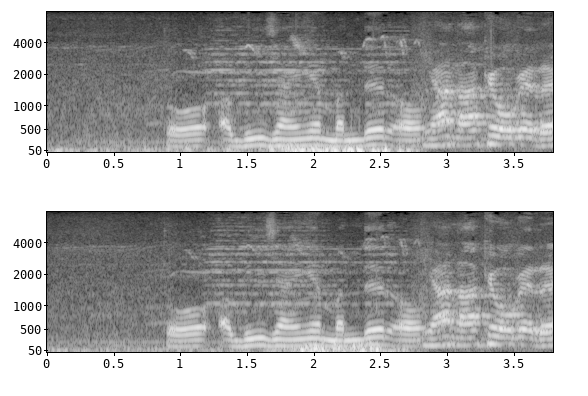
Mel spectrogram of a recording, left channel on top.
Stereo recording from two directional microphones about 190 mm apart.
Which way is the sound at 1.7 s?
10° right (ahead or behind).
